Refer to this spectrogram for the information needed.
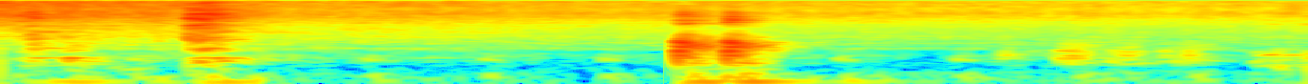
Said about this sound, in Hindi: गैस को स्लो कर देते हैं। अब इसको थोड़ा सा फ्राई कर लेते हैं।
